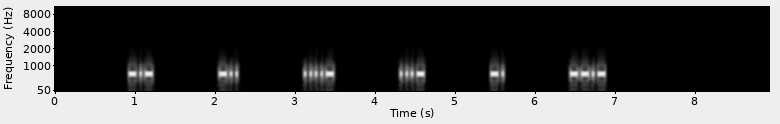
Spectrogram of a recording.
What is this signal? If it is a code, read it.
Morse code, heard as a keyed tone, about 36 wpm, spaced as for 10 wpm, 700 Hz. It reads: KD4VNQ
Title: USA Call Signs - 6 Characters - 8x Character Spacing - 35wpm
